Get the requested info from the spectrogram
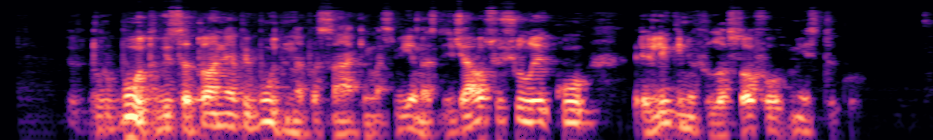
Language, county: Lithuanian, Vilnius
